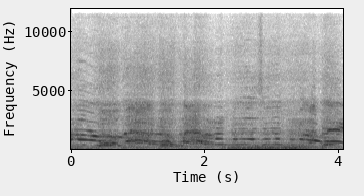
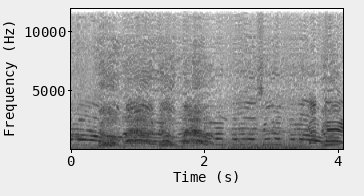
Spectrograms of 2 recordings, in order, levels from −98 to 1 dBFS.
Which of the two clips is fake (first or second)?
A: first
